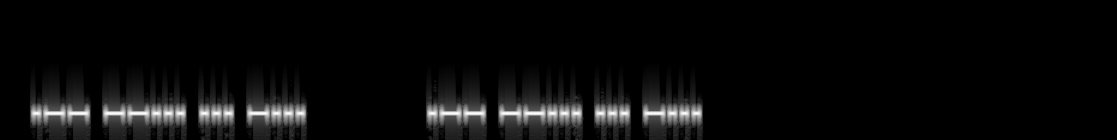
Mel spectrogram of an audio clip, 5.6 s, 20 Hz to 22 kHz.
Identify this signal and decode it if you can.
Morse code, heard as a keyed tone, about 37 wpm, 700 Hz. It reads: W7SB W7SB
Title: USA Call Signs - 4 Characters - Repeated 2x - 40wpm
